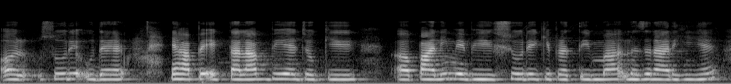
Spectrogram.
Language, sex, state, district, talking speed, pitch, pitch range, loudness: Hindi, female, Jharkhand, Garhwa, 170 wpm, 235 Hz, 230-245 Hz, -18 LUFS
